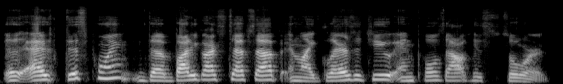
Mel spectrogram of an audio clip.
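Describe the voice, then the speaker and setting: A woman's voice: medium pitch, lively intonation, unhurried, no room sound. A woman running a tabletop role-playing game, narrating in a casual, playful way. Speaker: game master.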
